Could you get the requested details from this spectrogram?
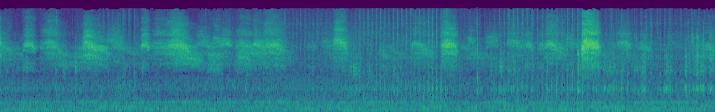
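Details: Starlings feeding noisily on bird food in a garden: a busy flock chorus of harsh, buzzy, scratchy calls and rattles with sharp clicking notes, continuous throughout, with occasional louder squeals and faint wing flutters.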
